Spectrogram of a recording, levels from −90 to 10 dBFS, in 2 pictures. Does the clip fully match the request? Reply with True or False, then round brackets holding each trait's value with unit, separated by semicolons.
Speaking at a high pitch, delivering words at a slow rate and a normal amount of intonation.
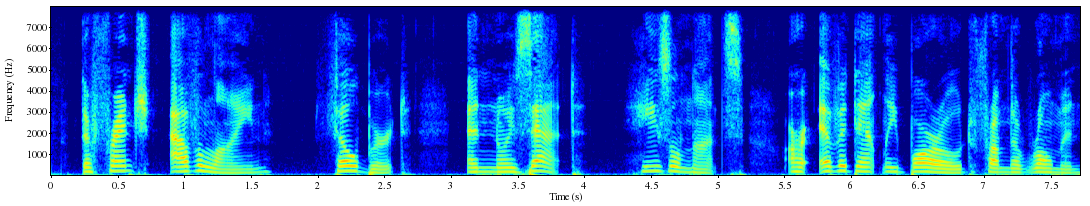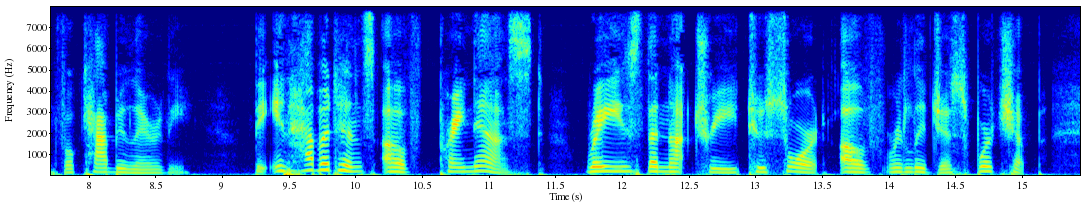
True (195 Hz; 115 wpm; 4.0 semitones)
